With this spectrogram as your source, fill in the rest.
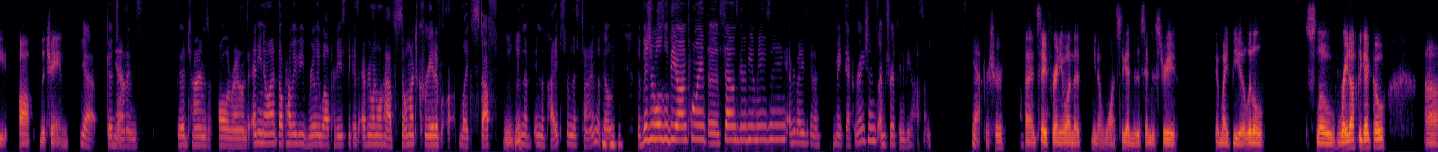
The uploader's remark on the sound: I touch base with them via Zoom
